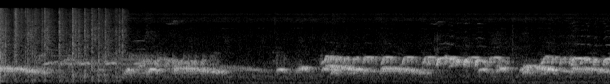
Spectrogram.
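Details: Zebra dove (merbuk) giving a derak-style call: broken, bubbling coos in short rolling bursts around a mid pitch, alternating lower and higher notes. A loud rustling noise runs through the first second.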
